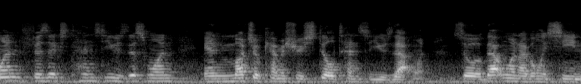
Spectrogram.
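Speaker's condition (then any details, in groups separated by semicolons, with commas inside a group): No condition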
